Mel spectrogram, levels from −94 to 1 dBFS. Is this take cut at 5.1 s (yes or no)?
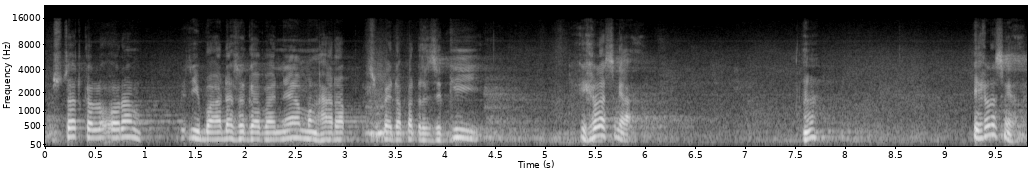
no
